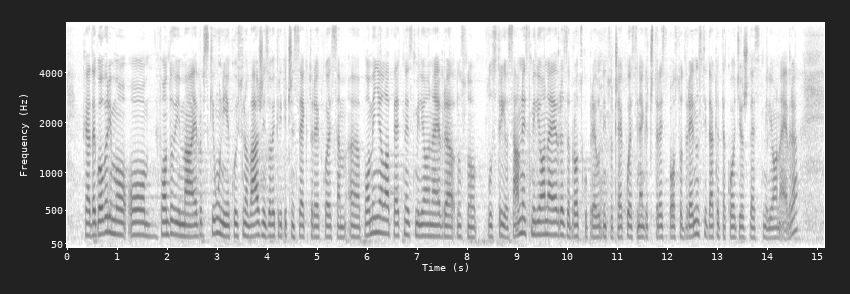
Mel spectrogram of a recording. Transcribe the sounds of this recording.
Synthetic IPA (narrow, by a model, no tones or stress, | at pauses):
kad̪aɡo̞ʋoɾimo̞ʔofo̞nd̪o̞ʋimaeʋɾo̞pskeuːnije̞ko̞jisunamʋaːʒniizao̞ʋekɾit̪it͡ʃnesekt̪o̞ɾeko̞jesampo̞miɲalˠapet̪naest̪milio̞ːnaeʋɾao̰d̪nosnoplˠust̪ɾiːosa̰mnɛest̪milio̞ːnaeʋɾazabɾo̞t̪skupɾeʋod̪nit̪suot͡ʂekujeseneɡd̪et͡ʃe̥t̪rd̪ese̥t̪̚po̞st̪oːd̪ʋɾeːd̪nost̪id̪aklet̪ako̞ːd͡ʑejo̞ʃd̪ese̥t̪milio̞ːna̰ḛʋɾa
